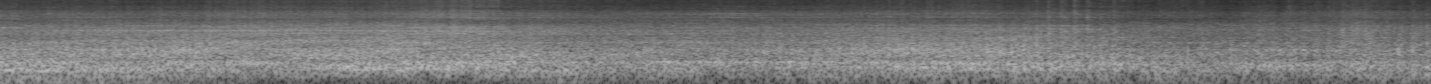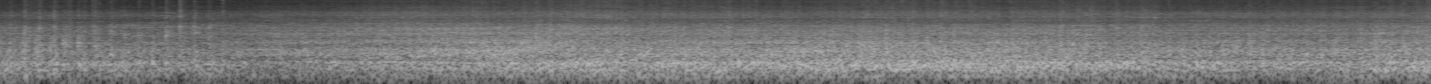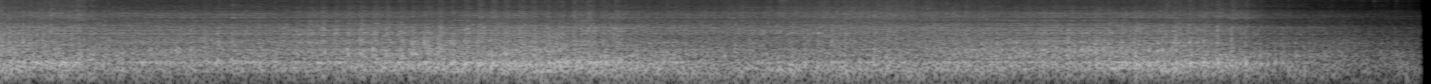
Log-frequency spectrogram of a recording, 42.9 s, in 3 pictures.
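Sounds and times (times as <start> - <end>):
freight train rumbling past: 0.0 - 42.9
wheels clicking over rail joints: 13.2 - 16.8.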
